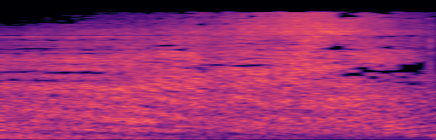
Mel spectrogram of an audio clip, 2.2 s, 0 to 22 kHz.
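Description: An F-117 Nighthawk's twin non-afterburning General Electric F404 turbofans as the jet passes low overhead: a loud, steady rushing roar with no clear pitch.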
